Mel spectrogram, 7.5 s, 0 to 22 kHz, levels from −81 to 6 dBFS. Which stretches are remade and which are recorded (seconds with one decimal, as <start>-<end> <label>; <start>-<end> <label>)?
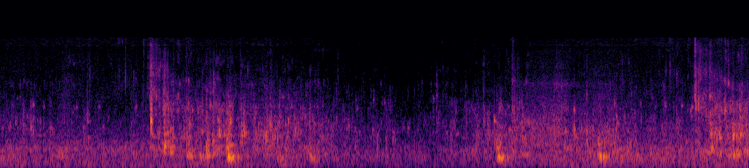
0.0-5.3 recorded; 5.3-6.1 remade; 6.1-7.5 recorded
